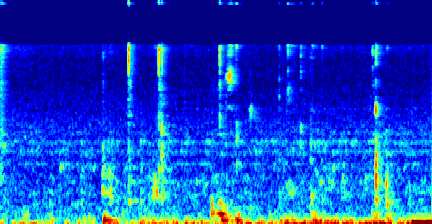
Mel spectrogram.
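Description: Near silence with a few faint, scattered computer mouse clicks at the desk while the screen recording is being brought to a stop.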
